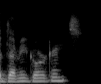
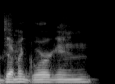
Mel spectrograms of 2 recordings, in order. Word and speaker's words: Demogorgon: Do you know about the demigorgons? Demigorgon. – I know what a demigorgon is. I have not been watching Stranger Things. It's not, our television doesn't get that, as we say. – Demogorgon.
